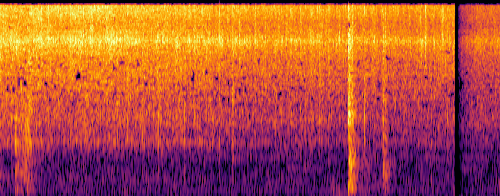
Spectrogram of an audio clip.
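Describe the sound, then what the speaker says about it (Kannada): Byadgi chillies frying in a pan for a vegetable kurma, a steady close sizzle with a couple of brief stirring clinks near the end, no talk. "ಬ್ಯಾಡಗಿ ಮೆಣಸು ಸೇರಿಸ್ತಾ ಇದ್ದೇನೆ. ಸ್ವಲ್ಪ ಇದು ಫ್ರೈ ಆಗಲಿ"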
